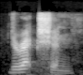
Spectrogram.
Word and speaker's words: direction: Okay, so you missed that C right before the T. It is direction.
